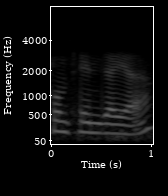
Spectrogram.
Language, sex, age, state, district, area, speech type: Bodo, female, 30-45, Assam, Chirang, rural, spontaneous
